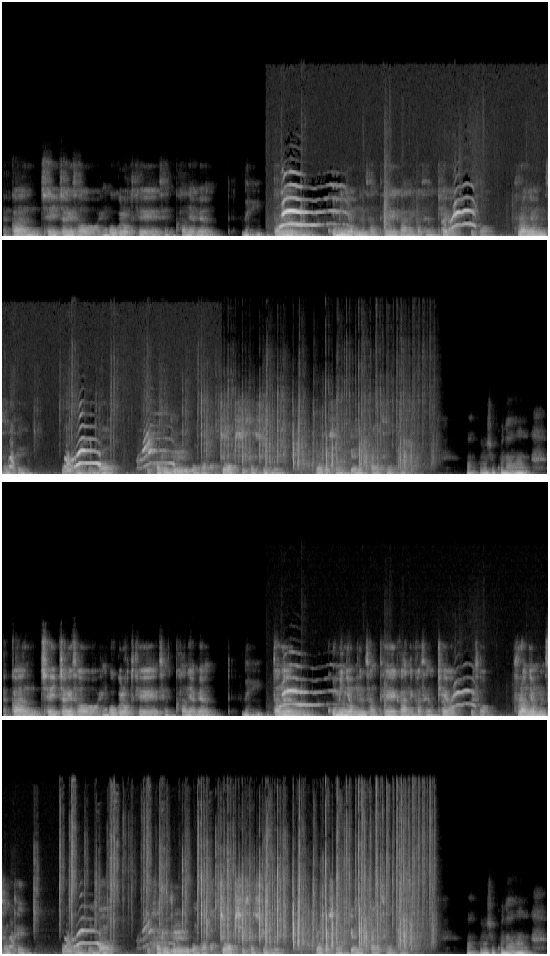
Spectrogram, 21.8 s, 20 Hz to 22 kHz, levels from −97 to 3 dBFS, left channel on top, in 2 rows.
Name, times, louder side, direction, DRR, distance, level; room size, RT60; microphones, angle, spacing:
voice 1, 0.0-4.3 5.3-6.3 6.5-9.8 10.2-11.5 12.1-13.2 13.8-16.6 17.1-19.2, right 1 dB, 55° right, 6.1 m, -35 dB
voice 2, 4.8-5.2 12.4-13.1 20.2-21.8, equal, 5° left, 1.4 m, -36 dB
sound 1, 5.5-7.0 7.6-8.3 8.8-9.5 9.8-9.9 10.6-10.7 11.1-11.2 12.2-13.0 13.4-14.4, left 8 dB, 45° left, 0.8 m, -30 dB
sound 2, 11.6-11.7 12.1-14.3 14.5-19.6, right 9 dB, 80° right, 1.9 m, -38 dB
24.5 x 14.0 x 3.2 m
head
